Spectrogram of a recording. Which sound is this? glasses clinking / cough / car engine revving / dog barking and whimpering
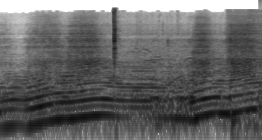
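car engine revving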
